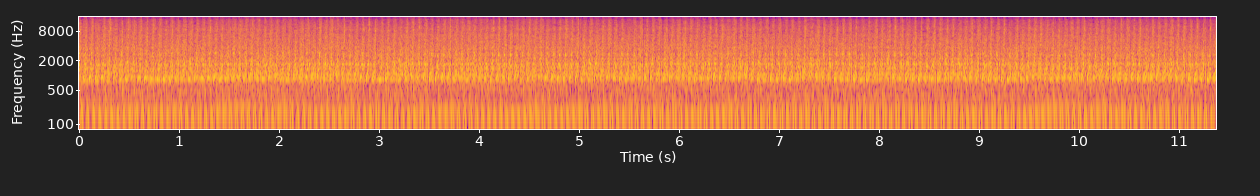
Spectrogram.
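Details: Yamaha Majesty SG03J scooter engine, noise that appeared suddenly while riding: a steady loud run with a constant rasping, rubbing edge, suggesting something scraping inside; source undetermined.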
